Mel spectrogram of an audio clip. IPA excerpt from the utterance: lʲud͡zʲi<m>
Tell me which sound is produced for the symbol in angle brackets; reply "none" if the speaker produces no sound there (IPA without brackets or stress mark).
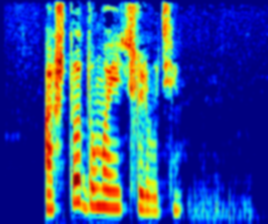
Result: none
